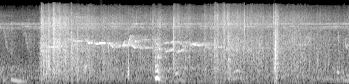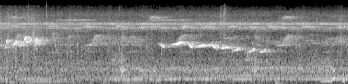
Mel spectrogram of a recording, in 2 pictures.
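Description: Leaves and branches rustling and crackling with a sharp snap near the middle as an orangutan moves and feeds in the tree canopy. A bird sings a repeated, stepped, falling phrase several times, over a steady high drone of insects.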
